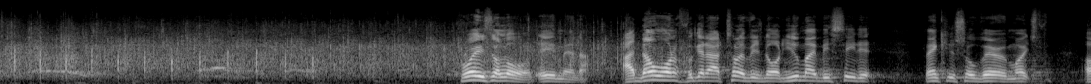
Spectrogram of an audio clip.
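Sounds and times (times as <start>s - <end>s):
church congregation applause during a morning service: 0.0s - 7.6s
speech: 4.6s - 10.9s.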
